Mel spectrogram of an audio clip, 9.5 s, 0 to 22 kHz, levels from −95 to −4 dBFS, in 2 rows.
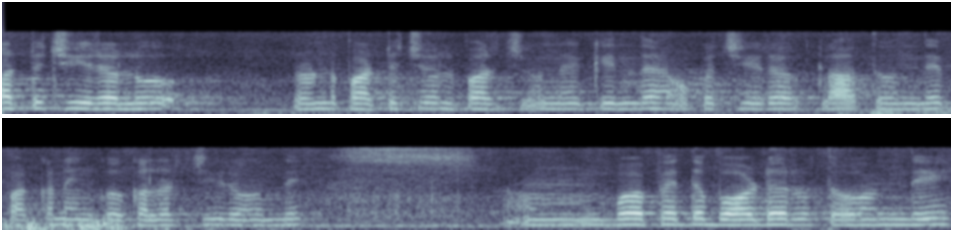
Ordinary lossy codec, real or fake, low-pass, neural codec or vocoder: none; fake; 7.2 kHz; vocoder, 44.1 kHz, 128 mel bands every 512 samples, BigVGAN v2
